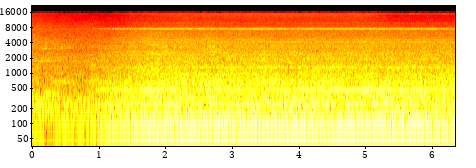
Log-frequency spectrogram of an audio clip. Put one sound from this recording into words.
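Train wheels screech on the rails.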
